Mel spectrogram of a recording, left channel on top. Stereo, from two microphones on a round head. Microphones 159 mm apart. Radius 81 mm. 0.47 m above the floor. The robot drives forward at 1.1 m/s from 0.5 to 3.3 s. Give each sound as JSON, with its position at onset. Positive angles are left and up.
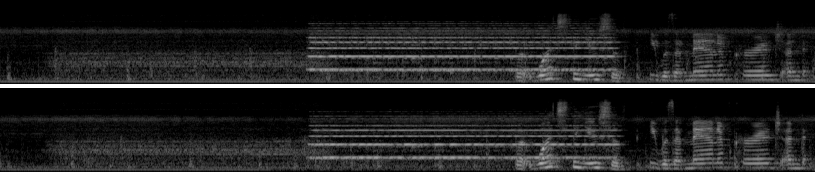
{"t": 3.1, "sound": "a violin", "side_deg": 85, "distance_m": 3.5}
{"t": 5.2, "sound": "a woman speaking", "side_deg": -20, "distance_m": 1.1}
{"t": 6.5, "sound": "a woman speaking", "side_deg": -30, "distance_m": 2.0}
